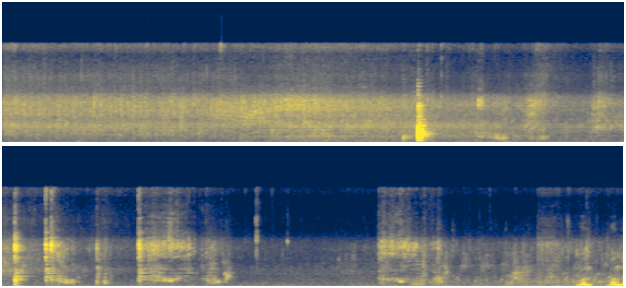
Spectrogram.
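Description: A curry of ash gourd stems, potato, pumpkin and fish roe simmers in a pan after water is added, giving a soft continuous bubbling hiss broken by clinks of a utensil, with a voice now and then.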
